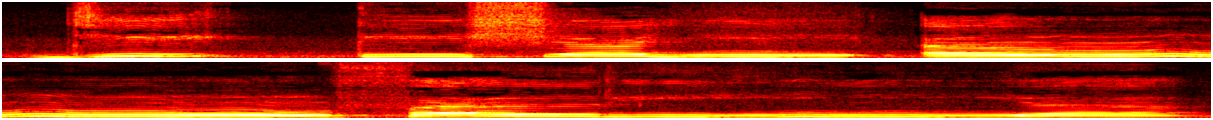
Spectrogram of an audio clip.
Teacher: Maka kita kena sembunyikan bunyi tanwin ke dalam huruf fa, disertai dengung 2 harakat, ikhfa haqiqi.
